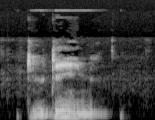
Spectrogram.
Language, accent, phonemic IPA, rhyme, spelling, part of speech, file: English, Southern England, /duːˈdiːn/, -iːn, dudeen, noun, LL-Q1860 (eng)-dudeen.wav
- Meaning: A short-stemmed Irish pipe made out of clay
